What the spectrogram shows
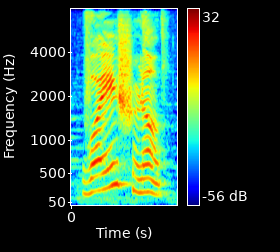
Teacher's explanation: देते हैं वय श मुर्धन्य श मुर्धा से उच्चारण करना है पुनः मुर्धा से ण का उच्चारण वैष्ण इस प्रकार से केवल उच्चारण स्थान का ध्यान देना है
